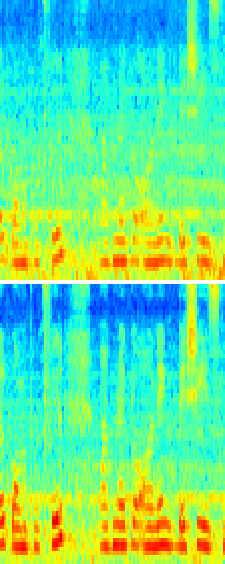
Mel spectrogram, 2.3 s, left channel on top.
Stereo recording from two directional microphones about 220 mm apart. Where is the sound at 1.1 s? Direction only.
30° right (ahead or behind).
